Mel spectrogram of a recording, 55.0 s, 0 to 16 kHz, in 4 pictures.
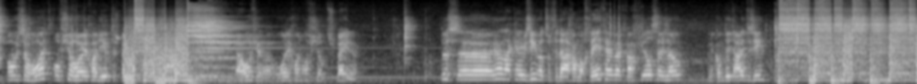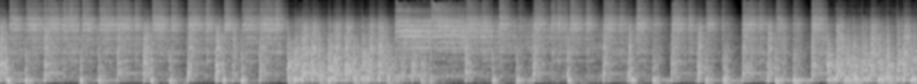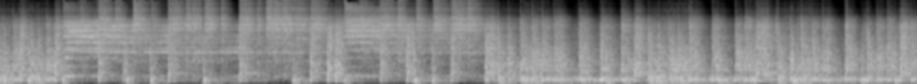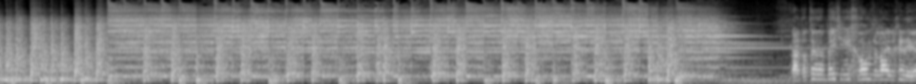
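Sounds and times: drum kit playing: 0.0s - 8.7s, 11.5s - 55.0s.

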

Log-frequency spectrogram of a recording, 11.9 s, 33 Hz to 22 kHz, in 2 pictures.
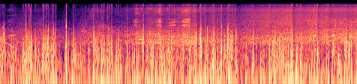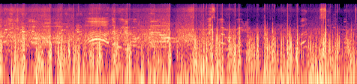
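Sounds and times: road and traffic noise: 0.0s - 11.9s
wind buffeting microphone: 0.0s - 11.9s.

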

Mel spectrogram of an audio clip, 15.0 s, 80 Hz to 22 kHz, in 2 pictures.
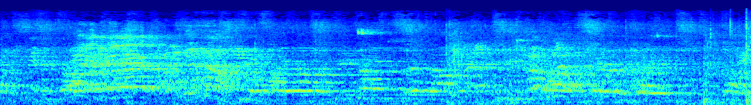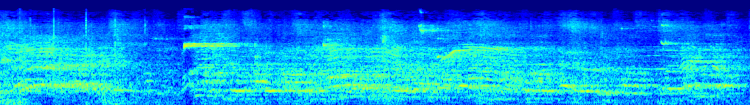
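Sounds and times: voices and calls of players: 0.0s - 15.0s
ball kicks and bounces echoing: 4.4s - 4.7s, 7.0s - 9.0s.

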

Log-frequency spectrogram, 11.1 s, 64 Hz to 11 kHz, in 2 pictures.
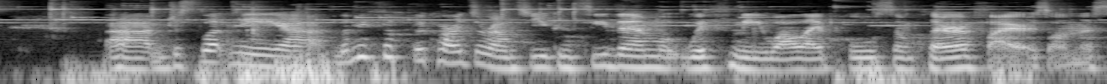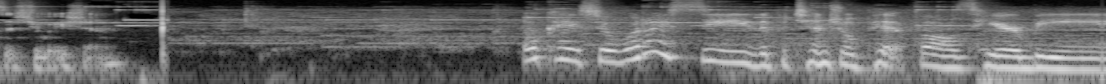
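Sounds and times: wind chimes ringing: 0.0s - 11.0s.

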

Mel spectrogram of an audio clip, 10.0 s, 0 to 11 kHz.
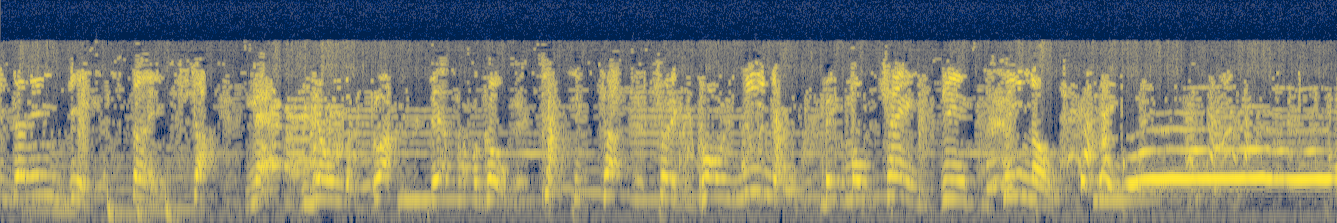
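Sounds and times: man laughing: 2.0s - 3.1s, 7.4s - 8.8s
man howling: 8.2s - 10.0s.

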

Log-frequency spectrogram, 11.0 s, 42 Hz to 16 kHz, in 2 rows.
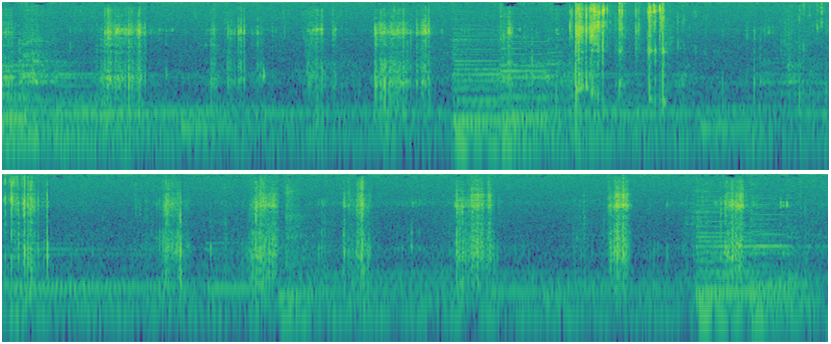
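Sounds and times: background music with low notes: 0.0s - 11.0s
chewing crunchy cucumber: 0.0s - 11.0s.

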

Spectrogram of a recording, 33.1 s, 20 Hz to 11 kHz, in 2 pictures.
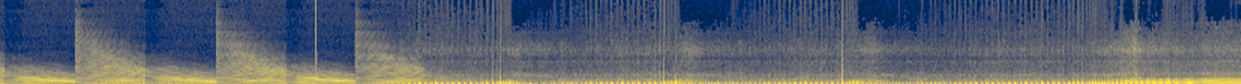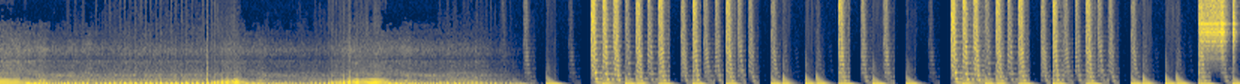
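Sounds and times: scooter engine idling and revving: 5.4s - 23.6s.

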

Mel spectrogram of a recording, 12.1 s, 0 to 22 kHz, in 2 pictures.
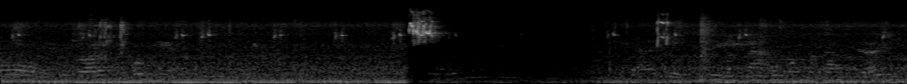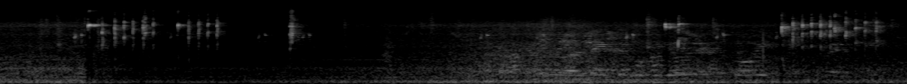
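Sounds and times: cage birds chirping: 0.0s - 12.0s.

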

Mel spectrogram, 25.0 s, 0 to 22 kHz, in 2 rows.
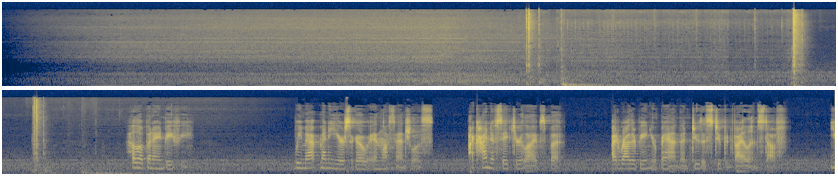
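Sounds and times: sharp clicks: 7.9s - 8.4s, 13.0s - 13.3s.

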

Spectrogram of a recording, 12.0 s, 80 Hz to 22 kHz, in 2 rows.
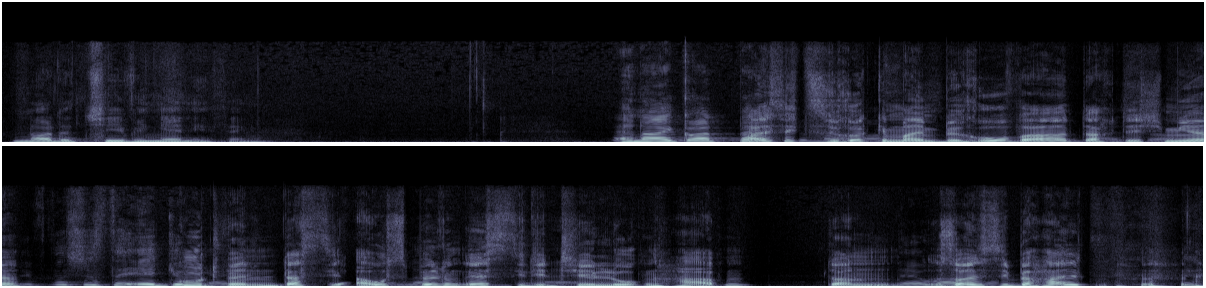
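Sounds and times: man speaking: 0.0s - 1.4s, 3.0s - 12.0s.

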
